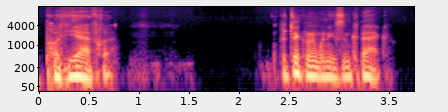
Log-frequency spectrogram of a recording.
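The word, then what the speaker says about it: Poilievre: career as a politician, balked at his name being pronounced in French, Poilièvre, who now definitely uses Poilièvre, particularly when he's in Quebec.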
